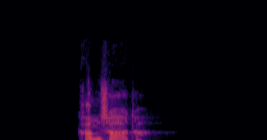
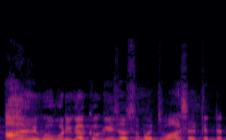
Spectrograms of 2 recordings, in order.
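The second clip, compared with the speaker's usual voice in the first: softer mock bemoaning, trailing downward; acted lament; 5 dB quieter than usual. Israelites wishing they were back in Egypt, mock lament. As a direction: sigh it out as a put-on woeful grumble. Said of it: "넋두리 하는 거".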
